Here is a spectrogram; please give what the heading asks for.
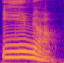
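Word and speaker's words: имя: always in stressed position emia ema here the stress is on the letter e myo emia okay and what about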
